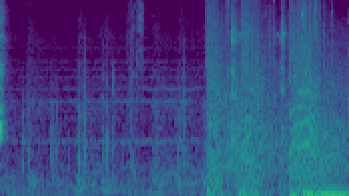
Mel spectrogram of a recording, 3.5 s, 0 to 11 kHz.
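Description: Gunshots in 1947 Simulator ring out as scattered sharp cracks and thuds, faint at first and then a louder, denser volley in the second half.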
